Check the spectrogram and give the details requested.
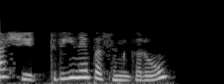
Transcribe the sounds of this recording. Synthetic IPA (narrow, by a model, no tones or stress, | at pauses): aʃeːt̪ɾinepɐsə̃nd̪̚kəɾo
